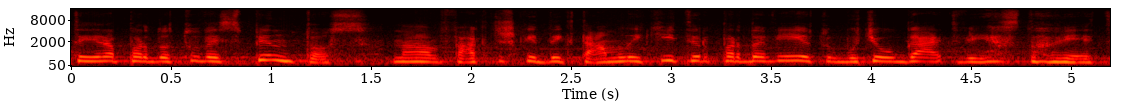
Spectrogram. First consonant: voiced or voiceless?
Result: voiceless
